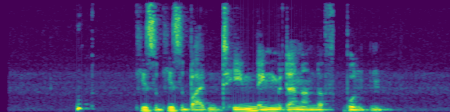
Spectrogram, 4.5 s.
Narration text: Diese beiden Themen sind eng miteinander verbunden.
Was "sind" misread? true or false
true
